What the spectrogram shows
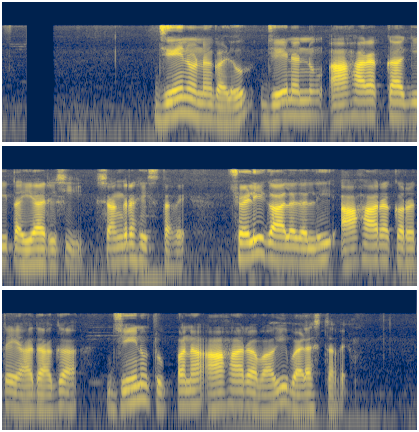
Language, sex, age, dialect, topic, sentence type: Kannada, male, 18-24, Mysore Kannada, agriculture, statement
